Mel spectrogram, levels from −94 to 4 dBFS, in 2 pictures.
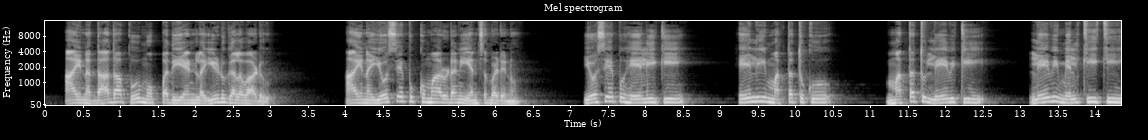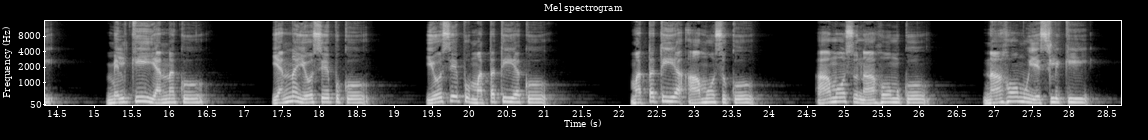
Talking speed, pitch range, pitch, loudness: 60 wpm, 140-160 Hz, 150 Hz, -14 LUFS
